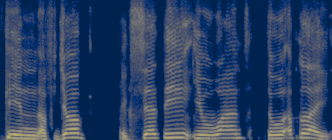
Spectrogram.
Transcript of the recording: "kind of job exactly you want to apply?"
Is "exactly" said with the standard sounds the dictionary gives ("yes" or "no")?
no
